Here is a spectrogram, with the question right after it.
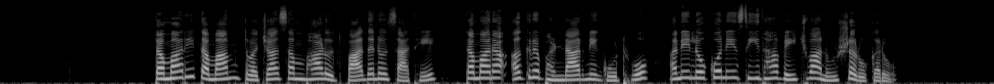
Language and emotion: Gujarati, neutral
